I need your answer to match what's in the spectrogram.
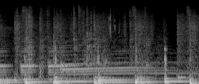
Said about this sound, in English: I hear some horses cantering, trotting, yes.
